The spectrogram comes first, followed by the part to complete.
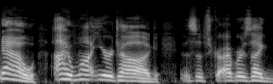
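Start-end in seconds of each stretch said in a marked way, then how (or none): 0.0-1.6 put-on very high, drawn-out kid's yell. Retelling a chase where the kid shouts back: imitating a kid shouting. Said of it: "the Roblox kid shouts".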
